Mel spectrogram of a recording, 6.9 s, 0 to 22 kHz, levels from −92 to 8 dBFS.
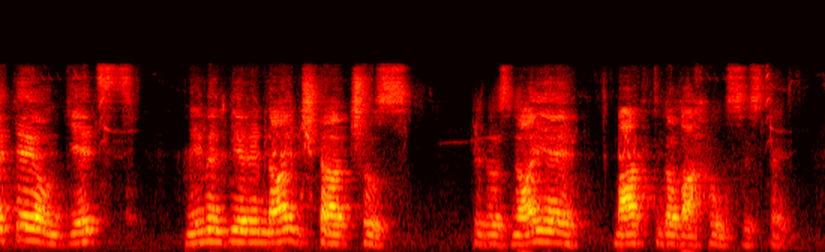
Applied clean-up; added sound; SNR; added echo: neural separator model SepFormer DNS4.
